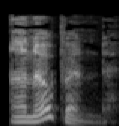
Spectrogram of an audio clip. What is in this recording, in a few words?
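"unopened", British English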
